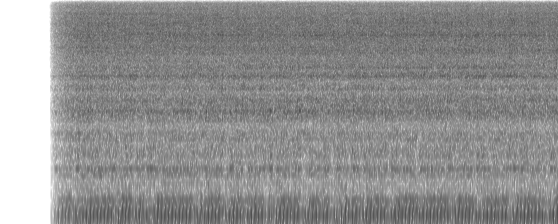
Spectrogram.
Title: conquest rough idle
